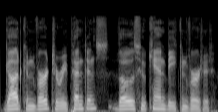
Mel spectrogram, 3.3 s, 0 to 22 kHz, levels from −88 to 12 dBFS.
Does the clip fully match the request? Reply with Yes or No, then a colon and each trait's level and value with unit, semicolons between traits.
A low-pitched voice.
Yes: low, 125 Hz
